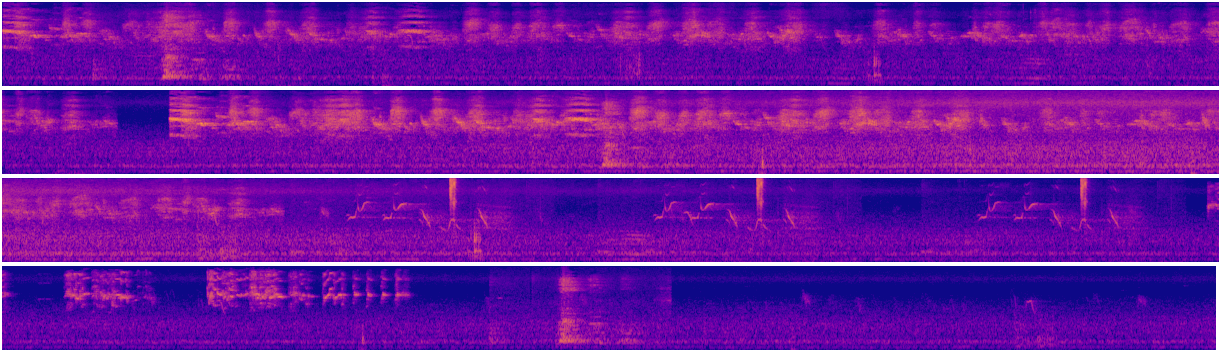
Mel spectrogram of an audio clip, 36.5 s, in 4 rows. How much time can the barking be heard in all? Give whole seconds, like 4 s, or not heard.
4 s.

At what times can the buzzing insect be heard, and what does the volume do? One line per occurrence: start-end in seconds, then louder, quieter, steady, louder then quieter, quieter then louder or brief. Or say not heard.
0.0-36.4 louder then quieter.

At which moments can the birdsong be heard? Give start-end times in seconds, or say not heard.
0.0-30.4.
